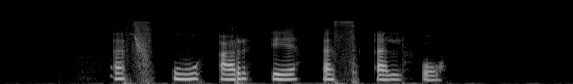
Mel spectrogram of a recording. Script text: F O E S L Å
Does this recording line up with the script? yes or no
no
